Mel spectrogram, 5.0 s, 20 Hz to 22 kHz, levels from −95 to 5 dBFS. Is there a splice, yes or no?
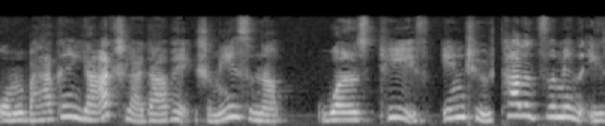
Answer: yes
